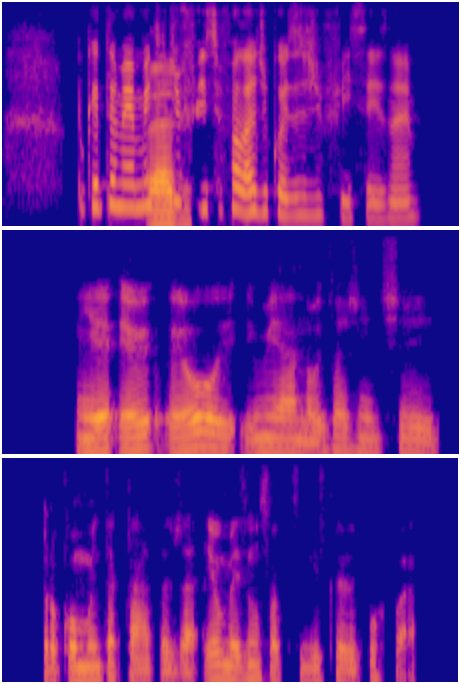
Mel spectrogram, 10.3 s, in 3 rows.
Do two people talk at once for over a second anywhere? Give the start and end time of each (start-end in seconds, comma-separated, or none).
none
